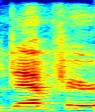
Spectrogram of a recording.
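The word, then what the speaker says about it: dhampir: a Damar you want to know what a Damar is it's spelled d h a m p h i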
